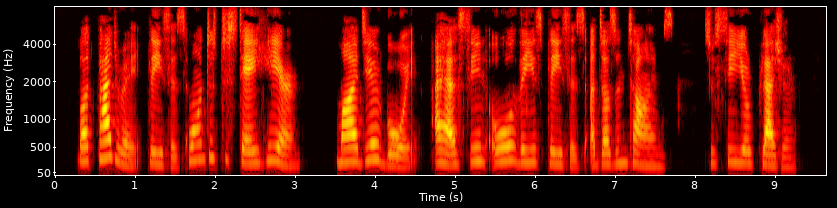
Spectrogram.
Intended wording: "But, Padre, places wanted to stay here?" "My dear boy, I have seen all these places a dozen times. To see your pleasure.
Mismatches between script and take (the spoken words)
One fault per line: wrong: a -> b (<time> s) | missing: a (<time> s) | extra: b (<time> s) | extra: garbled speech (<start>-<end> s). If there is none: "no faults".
no faults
